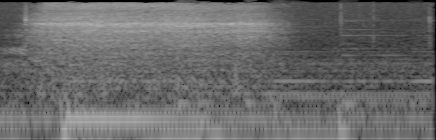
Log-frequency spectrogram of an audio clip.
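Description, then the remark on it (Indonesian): A long, deep inhale drawn through the nose during a seated meditation breathing exercise, a steady airy hiss lasting over a second, heard on its own without any talking. “Kita menarik nafas panjang.”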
